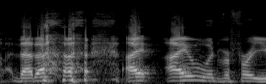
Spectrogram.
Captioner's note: laughter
